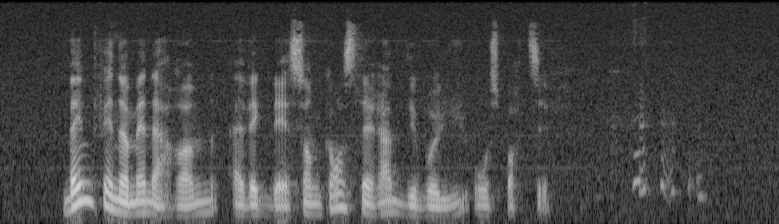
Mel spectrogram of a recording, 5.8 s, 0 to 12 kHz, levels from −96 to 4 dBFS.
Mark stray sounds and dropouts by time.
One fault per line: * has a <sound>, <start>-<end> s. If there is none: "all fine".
* has a laugh, 4.5-5.3 s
